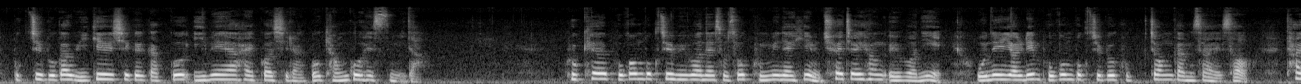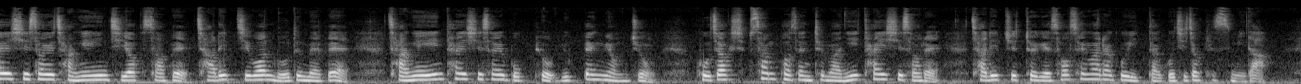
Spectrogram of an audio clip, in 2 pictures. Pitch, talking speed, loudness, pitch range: 200 Hz, 265 characters per minute, -14 LUFS, 170-225 Hz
